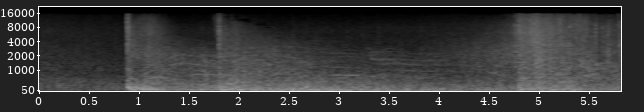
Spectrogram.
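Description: Cannons fire with loud booming blasts.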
